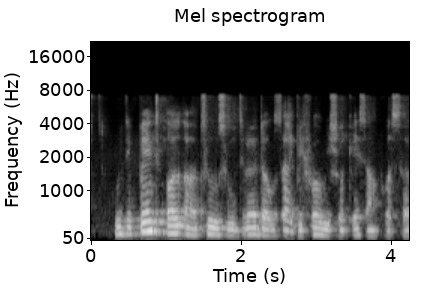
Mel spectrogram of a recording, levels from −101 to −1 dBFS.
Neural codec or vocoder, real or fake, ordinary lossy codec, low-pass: codec, 16 kHz, 4 kbps, X-Codec, HuBERT features, trained on general audio; fake; none; 7.2 kHz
